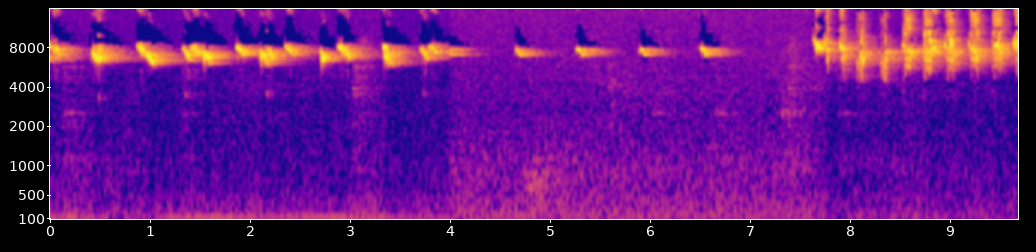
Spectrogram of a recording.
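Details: Black Redstart chicks in a nest in Portugal, eyes open and adult feathers emerging, give evenly spaced high squeaks over a low hum. A quiet gap follows, then a sudden loud burst of overlapping calls.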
